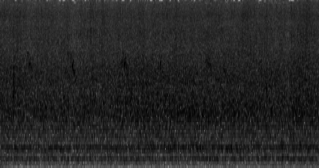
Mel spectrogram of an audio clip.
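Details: Bees working at their hive in springtime, crowds flying in and out; an unbroken droning buzz with layered low tones, and several brief faint high chirps scattered across the recording.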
